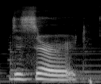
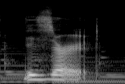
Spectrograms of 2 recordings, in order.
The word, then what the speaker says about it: dessert: emphasis is on the first syllable desert desert while desert has stress on the second syllable desert desert let's start with the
